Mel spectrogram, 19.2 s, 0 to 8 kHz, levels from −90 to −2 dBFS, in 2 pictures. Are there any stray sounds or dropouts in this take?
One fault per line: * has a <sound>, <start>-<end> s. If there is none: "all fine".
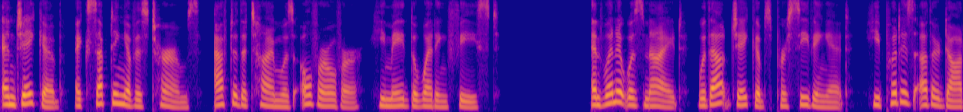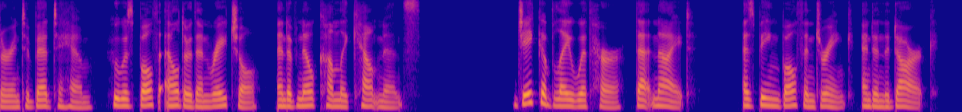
all fine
